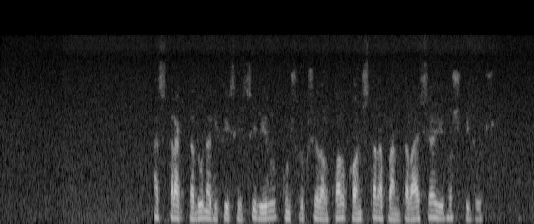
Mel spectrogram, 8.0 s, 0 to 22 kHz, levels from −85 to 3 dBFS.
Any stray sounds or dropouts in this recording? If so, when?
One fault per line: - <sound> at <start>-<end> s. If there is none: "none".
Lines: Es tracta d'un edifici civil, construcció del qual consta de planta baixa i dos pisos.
none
